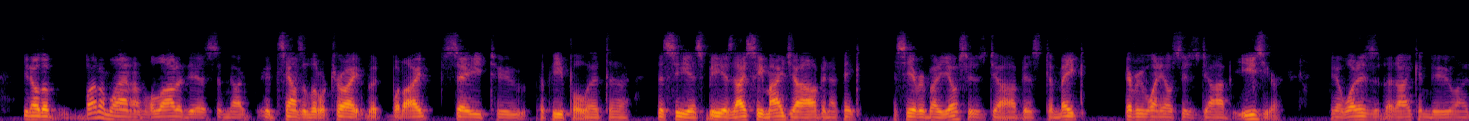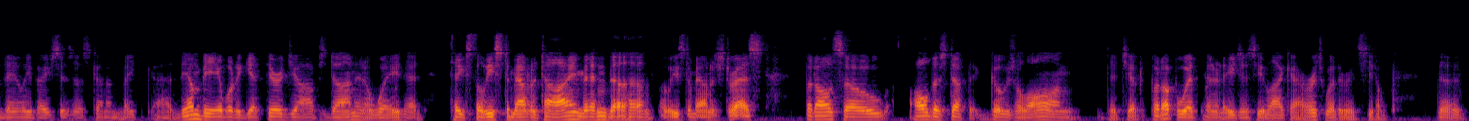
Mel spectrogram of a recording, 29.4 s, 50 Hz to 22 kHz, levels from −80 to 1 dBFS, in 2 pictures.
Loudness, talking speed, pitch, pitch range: -26 LUFS, 235 wpm, 100 Hz, 95-105 Hz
